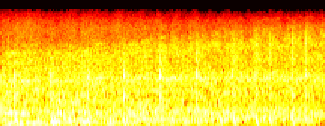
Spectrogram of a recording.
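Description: Electronic background music in a stripped-back passage. The deep bass drops out right at the start, leaving a quick, even pattern of percussive hits, about four a second.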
